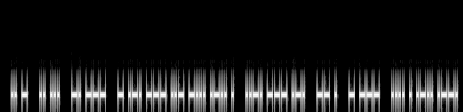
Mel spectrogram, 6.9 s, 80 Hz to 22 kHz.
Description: Morse code, heard as a keyed tone, about 44 wpm, 700 Hz. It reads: IT IS NO TROUBLE FOR ME TO HELP
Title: Sentences from Top 1200 Words 45wpm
